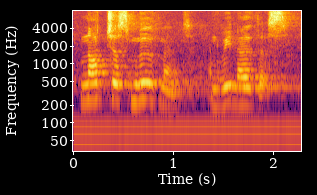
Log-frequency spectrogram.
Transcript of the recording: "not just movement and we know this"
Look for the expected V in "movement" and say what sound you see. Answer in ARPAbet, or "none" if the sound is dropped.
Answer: V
